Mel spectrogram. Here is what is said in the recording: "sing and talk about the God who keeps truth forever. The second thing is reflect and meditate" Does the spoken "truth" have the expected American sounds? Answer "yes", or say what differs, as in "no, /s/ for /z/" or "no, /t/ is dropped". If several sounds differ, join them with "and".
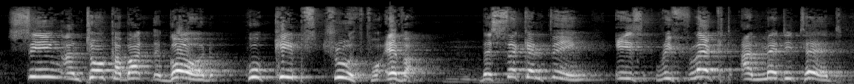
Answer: yes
